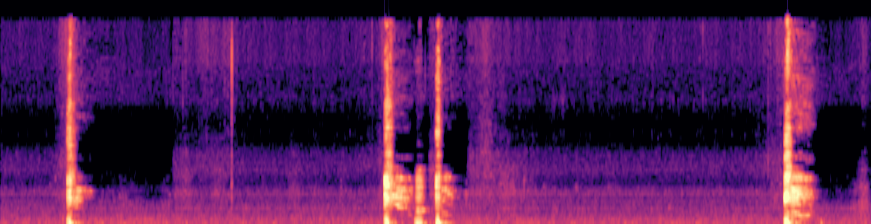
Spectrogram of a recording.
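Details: Five short, dry coughs in a quiet room, single then a run of three then single: persistent cough of cough-variant asthma, lingering weeks after bronchitis a couple of weeks earlier, coughing about every five seconds.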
